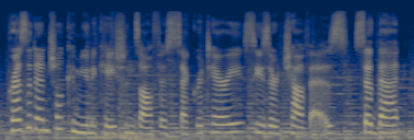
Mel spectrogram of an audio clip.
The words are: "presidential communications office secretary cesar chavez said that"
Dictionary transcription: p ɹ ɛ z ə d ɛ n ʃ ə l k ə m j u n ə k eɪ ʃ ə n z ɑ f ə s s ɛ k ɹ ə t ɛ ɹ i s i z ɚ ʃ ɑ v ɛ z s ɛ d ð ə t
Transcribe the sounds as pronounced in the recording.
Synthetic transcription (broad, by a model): p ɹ ɛ z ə d ɛ n ʃ l k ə m j u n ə k eɪ ʃ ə n z ɑ f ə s s ɛ k ɹ ə t ɛ ɹ i s i z ɚ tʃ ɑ v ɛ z s ɛ d ð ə t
